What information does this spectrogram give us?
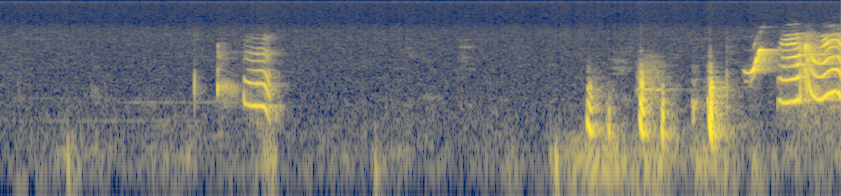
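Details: Pet ring-necked parakeet talking indoors, saying "mummy": sparse soft sounds at first, then a run of short harmonic squawky syllables and a rising, warbling utterance.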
